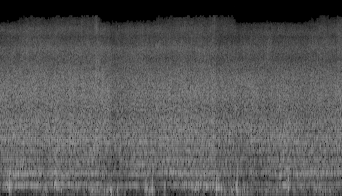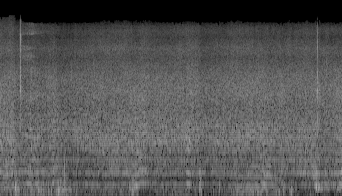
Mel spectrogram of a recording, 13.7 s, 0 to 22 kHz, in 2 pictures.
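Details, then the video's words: Honey bees swarming at a hive entrance on a sunny February day, filmed up close with a GoPro Hero 7 Black; a dense steady hum with many overlapping wingbeat buzzes and occasional taps of bees landing on the camera. "Honey Bees - ambient video and audio"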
